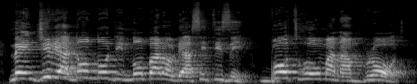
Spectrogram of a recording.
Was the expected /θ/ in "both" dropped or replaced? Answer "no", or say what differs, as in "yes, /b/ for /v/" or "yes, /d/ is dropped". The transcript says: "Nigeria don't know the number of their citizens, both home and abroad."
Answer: yes, /t/ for /θ/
